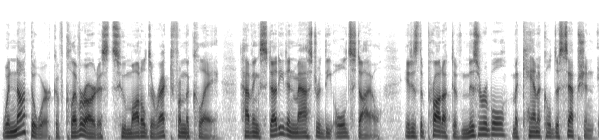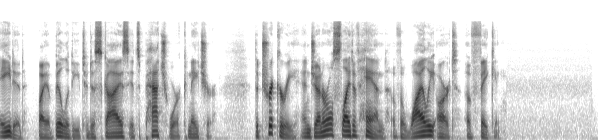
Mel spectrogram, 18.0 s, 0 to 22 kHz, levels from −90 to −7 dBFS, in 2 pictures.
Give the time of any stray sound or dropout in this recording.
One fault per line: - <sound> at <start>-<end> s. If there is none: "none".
none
